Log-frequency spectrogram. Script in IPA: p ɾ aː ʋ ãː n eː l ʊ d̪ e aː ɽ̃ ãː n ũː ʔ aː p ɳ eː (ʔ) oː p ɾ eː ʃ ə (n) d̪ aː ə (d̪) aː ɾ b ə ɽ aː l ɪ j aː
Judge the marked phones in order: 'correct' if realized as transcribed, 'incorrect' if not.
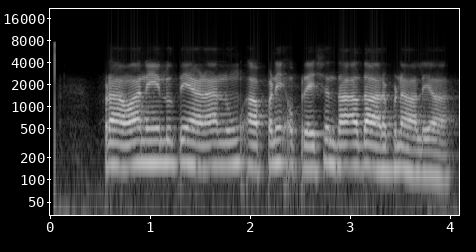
correct, correct, correct

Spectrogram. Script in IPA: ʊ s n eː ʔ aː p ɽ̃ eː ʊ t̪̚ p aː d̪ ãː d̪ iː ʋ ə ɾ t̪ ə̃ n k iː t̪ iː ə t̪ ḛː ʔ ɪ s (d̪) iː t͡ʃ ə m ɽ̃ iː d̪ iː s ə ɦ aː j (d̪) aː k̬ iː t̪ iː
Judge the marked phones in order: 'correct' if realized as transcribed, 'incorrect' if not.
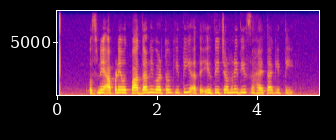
correct, incorrect: t̪

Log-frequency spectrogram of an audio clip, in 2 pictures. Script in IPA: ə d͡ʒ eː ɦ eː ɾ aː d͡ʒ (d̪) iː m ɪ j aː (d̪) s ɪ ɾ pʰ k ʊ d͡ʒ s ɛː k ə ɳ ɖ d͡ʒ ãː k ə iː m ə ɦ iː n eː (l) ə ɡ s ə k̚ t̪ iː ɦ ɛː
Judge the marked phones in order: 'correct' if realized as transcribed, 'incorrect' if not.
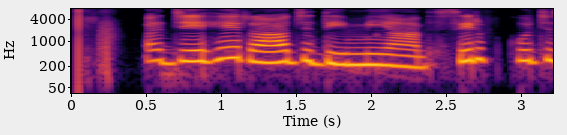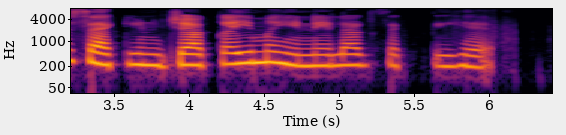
correct, correct, correct

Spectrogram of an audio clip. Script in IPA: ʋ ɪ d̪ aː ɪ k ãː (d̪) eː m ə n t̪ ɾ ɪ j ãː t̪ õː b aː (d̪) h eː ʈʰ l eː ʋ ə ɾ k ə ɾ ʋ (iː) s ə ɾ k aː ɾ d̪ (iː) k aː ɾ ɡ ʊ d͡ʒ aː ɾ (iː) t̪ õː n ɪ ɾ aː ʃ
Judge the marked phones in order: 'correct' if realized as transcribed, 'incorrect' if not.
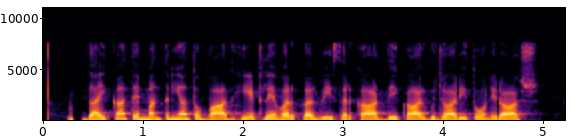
incorrect: t̪, correct, correct, correct, correct

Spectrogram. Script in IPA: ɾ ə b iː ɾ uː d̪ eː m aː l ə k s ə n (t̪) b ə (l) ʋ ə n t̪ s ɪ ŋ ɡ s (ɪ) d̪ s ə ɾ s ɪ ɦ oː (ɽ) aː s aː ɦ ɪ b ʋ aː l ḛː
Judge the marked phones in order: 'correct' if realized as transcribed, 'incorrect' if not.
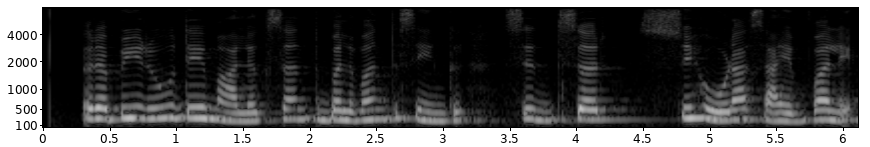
correct, correct, correct, correct

